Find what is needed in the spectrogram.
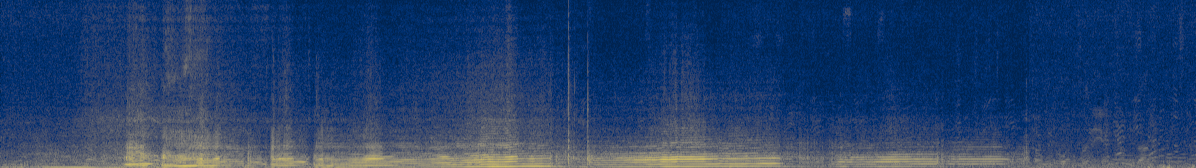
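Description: Rally car engine accelerating hard through the gears, its pitch climbing in steps broken by quick gear changes, then dropping sharply as the car passes and fading away.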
